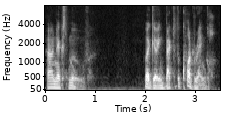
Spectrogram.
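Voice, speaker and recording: A man playing a shrewd, commanding private detective in a radio drama, questioning incisively in a husky English accent. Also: low-pitched, sing-song, a little slow, heavily acted. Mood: decisive.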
